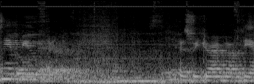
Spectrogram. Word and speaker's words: Beaufort: So past that, it's near Beaufort. Because we drive off the island and go into Is Beaufort. that how they pronounce it down there?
